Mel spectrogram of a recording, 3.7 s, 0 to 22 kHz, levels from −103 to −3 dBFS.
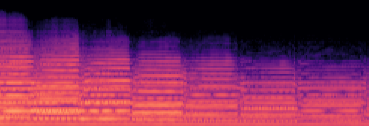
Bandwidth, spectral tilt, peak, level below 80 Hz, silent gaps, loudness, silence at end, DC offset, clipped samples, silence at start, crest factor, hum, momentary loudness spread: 11.5 kHz; -6 dB/octave; -8 dBFS; -46 dBFS; none; -29 LUFS; 0 s; under 0.1%; under 0.1%; 0 s; 20 dB; none; 11 LU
